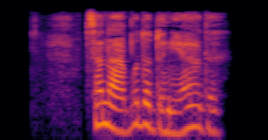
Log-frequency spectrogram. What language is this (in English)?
Pashto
